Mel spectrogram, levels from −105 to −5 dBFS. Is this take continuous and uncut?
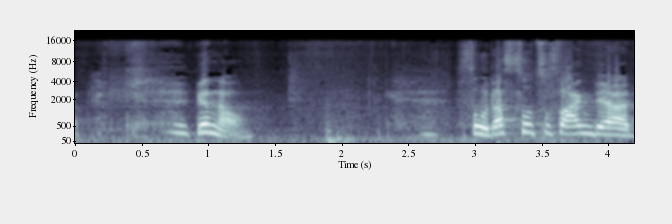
yes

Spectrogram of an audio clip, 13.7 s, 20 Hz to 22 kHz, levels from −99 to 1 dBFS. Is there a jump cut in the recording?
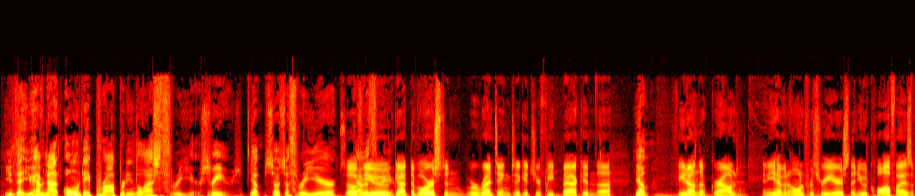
yes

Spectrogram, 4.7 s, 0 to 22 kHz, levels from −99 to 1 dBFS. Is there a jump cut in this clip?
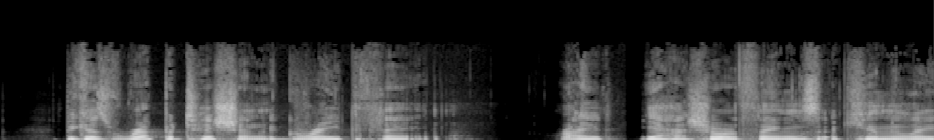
yes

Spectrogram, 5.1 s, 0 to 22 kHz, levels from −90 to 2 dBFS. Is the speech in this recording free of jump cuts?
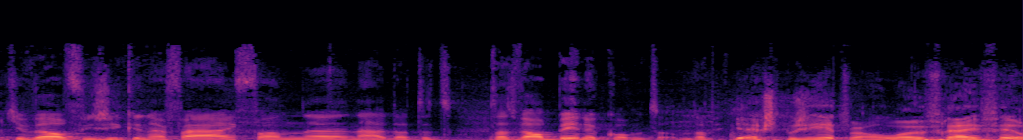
no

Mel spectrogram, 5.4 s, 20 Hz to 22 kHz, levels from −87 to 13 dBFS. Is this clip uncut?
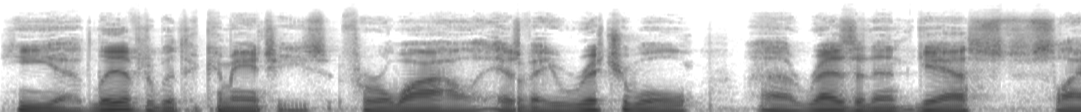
no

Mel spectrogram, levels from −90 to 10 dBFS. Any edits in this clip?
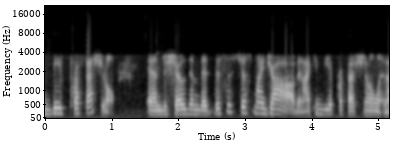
no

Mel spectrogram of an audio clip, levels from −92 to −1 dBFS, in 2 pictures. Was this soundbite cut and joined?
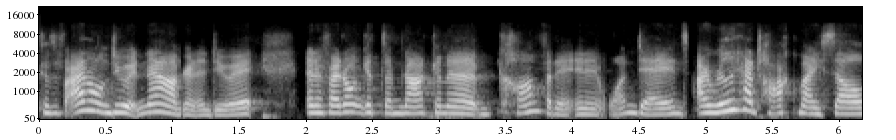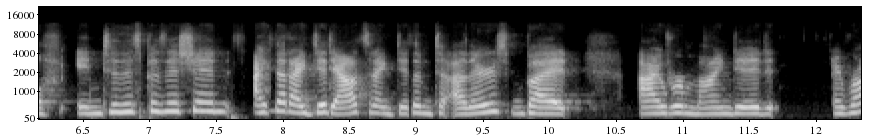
yes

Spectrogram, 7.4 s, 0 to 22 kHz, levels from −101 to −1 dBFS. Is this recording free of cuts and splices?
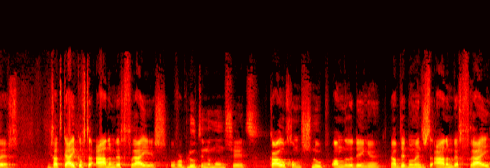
no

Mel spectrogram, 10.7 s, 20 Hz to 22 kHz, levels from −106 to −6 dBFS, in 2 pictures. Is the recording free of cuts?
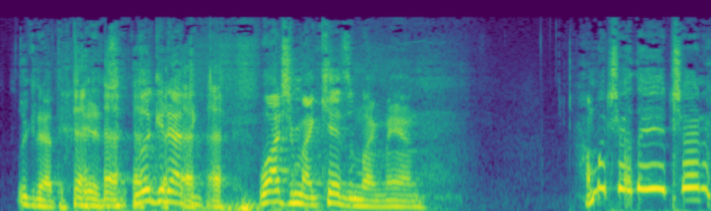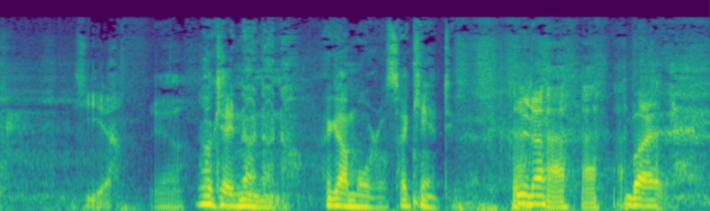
yes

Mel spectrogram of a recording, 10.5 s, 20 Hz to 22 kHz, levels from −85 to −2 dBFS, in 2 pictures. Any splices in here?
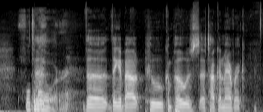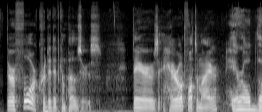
yes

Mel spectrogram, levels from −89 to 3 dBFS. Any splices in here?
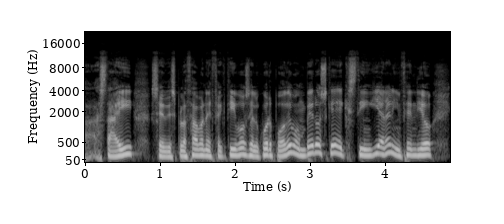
no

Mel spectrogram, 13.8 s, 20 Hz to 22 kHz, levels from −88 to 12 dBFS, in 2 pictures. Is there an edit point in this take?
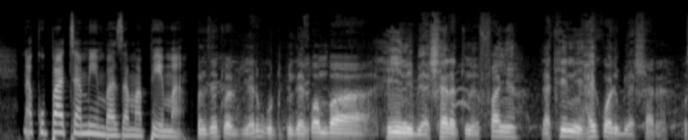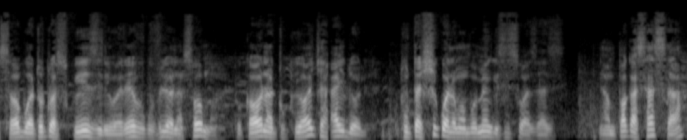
yes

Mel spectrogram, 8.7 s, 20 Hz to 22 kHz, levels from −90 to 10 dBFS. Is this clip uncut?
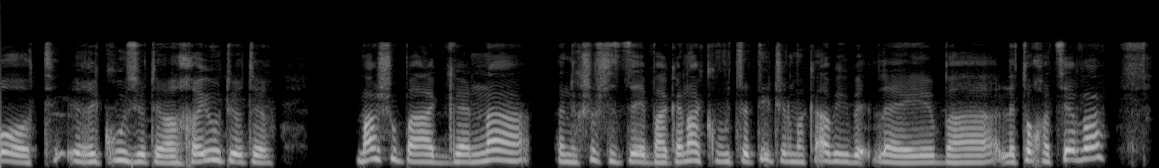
yes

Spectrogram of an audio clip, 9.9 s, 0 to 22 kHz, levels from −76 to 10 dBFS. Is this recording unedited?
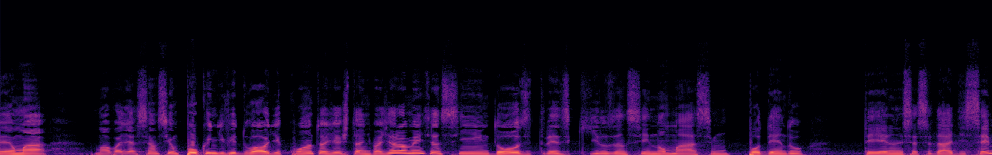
no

